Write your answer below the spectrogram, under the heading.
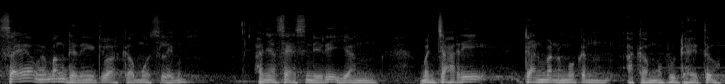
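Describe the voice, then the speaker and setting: Over music in the background, a man with a fairly low pitch talks at a moderate pace, his loudness very even and his pitch varying in an ordinary way. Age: 70s. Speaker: Buddhist monk. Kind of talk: interview testimony. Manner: halting.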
